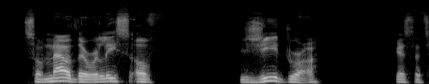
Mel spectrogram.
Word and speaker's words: Ghidra: required expensive software so now the release of zebra yes that's how it's pronounced its GHI Dra the NSA tool has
